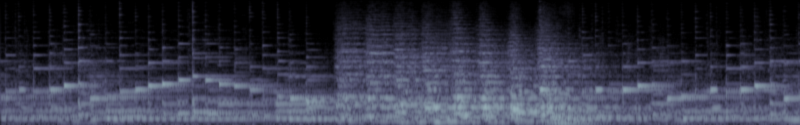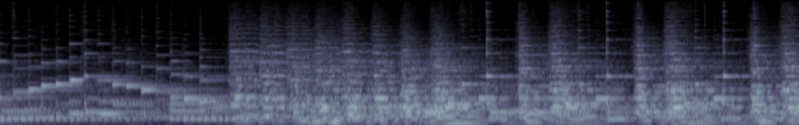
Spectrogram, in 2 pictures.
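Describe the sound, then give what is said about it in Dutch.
Harp music, a piece by Benjamin Britten, plays steadily with no voices, layered plucked notes ringing out in flowing arpeggios, bright and full, with a busier, richer passage picking up in the second half. “Vond je de muziek mooi?”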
